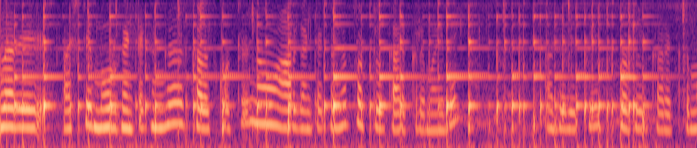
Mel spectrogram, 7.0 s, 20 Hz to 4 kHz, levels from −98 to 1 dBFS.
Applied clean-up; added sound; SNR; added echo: none; Dishes, pots, and pans; 2 dB; none.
